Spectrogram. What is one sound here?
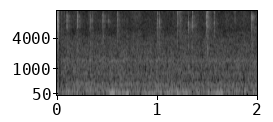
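A plastic tape roller clicks as it is pressed.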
